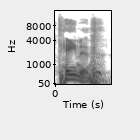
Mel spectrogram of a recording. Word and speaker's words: Kanan: No, it's not canon. – Oh, it got retconned? – Yeah. – I think you guys are... it's pronounced Kanan.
